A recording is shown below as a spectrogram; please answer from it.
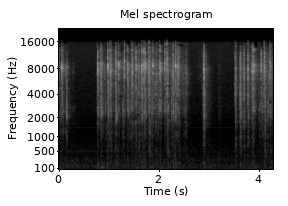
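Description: Two hands type with their fingertips on a backlit 87-key plastic mechanical keyboard with plastic keycaps and clicky blue switches. The bright, sharp clicks come in three bursts of quick keystrokes, with a lone tap between the last two bursts. Each click dies away almost instantly.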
